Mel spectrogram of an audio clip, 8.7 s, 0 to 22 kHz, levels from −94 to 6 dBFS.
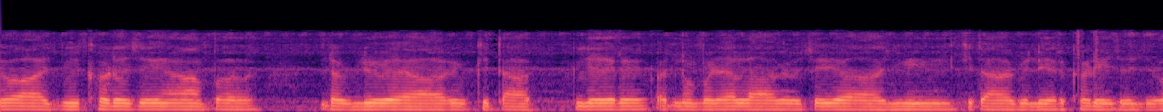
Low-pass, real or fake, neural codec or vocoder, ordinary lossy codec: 7.2 kHz; fake; codec, 16 kHz, 4 kbps, FreqCodec, larger model; AAC, 32 kbps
